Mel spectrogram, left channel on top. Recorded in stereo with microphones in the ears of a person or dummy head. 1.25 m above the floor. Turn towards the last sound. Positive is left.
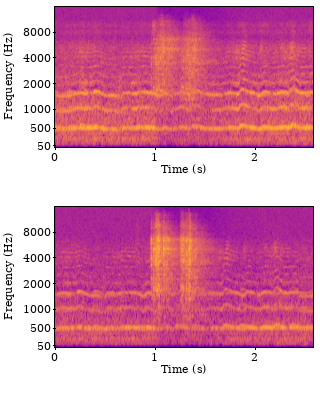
turn(degrees=-85)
